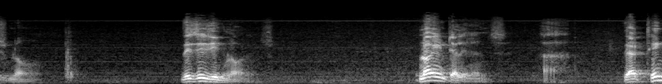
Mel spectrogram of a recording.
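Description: An elderly man speaks slowly and deliberately in short phrases, with pauses between them.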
